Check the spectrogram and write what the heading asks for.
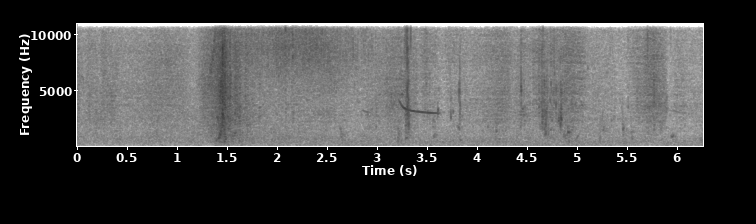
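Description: A spinning rod swishing through the air as the lure is snapped on the retrieve. There is one sharp swish about a second and a half in, then fainter ones later, over a steady hiss of wind and water.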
